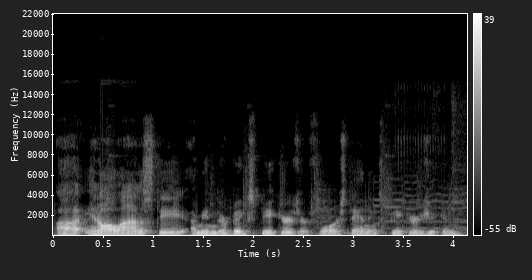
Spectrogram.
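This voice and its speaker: Hosting an unscripted DIY vlog from his small home office, an American speaker builder talks in a loose, rambling way full of asides. His medium-pitched, slightly mellow voice moves at a normal speed, with faint music playing behind him.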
